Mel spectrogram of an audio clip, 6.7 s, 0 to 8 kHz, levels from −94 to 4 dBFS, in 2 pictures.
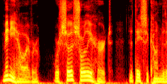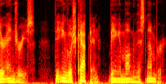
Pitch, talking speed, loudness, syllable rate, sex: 100 Hz, 170 wpm, -18 LUFS, 6.0 syllables/s, male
